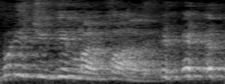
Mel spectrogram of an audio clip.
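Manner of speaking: put-on very high, angry voice. Retelling what a man's son said over the phone, imitating an angry voice. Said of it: "in an angry voice".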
